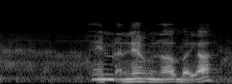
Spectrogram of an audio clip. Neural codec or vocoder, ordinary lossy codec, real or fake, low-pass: codec, 16 kHz, 1 kbps, FunCodec, trained on LibriTTS, 50 frames a second; AAC, 64 kbps; fake; 7.2 kHz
